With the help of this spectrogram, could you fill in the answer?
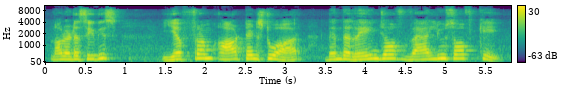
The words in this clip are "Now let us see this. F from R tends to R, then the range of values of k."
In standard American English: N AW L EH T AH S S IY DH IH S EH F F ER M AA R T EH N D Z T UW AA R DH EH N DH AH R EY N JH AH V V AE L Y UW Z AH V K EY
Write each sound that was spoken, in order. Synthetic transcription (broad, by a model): N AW L EH T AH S S IY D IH S EH F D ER M AA R T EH N D S T UW AA R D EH N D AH R EY N JH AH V V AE L Y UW S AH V K EY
